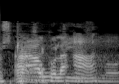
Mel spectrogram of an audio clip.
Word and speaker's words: scautismo: dello scautismo, e non so perché la Wikipedia me lo segna come scautismo, scritto esattamente come io lo pronuncio, scautismo.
